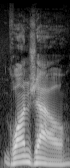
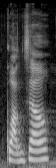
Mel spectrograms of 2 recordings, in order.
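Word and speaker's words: Guangzhou: at some festival in guangzhao like um what i just love the way you print did i say it wrong how do you say it guanzo okay well anyway that's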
